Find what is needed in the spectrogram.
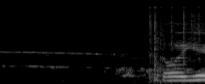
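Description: A faint, thin, whistle-like bird call, held for about a second and a half and falling slightly in pitch. A man's voice comes in near the end.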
